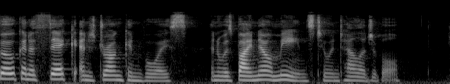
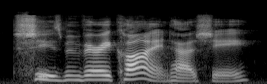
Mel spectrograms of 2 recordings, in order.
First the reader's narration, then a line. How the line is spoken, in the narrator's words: muttered Mr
